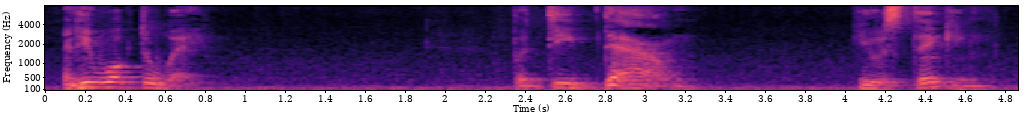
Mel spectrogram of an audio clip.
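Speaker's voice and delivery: plain reading voice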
